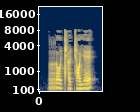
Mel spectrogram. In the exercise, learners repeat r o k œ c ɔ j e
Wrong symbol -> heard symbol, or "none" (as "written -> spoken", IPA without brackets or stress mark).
k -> cʰ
